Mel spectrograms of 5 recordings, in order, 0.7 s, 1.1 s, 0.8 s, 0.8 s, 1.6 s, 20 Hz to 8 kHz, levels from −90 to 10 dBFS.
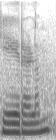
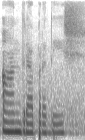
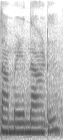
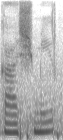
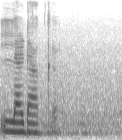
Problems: constant background noise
